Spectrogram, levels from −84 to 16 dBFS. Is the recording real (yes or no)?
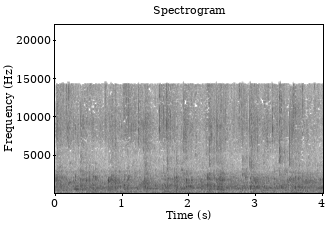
yes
